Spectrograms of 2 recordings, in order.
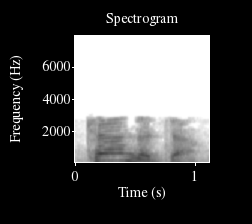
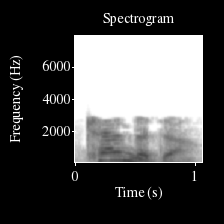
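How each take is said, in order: First: The stress falls on the first syllable. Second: The stress falls on the first syllable.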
